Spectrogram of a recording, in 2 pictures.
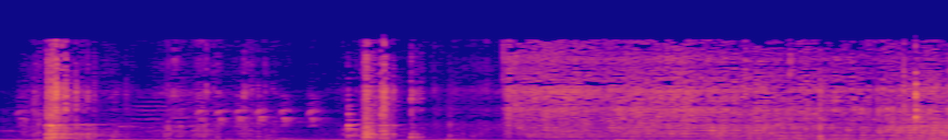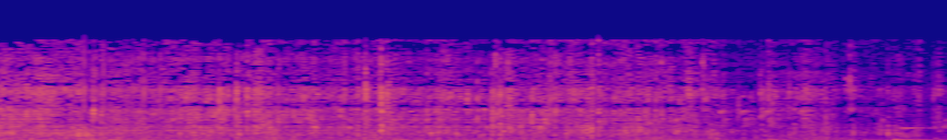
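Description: A few sharp clatters of crab shells against an aluminium pot, then from about three seconds in a steady stream of water pouring into the pot as hands swish the crabs through it, easing off near the end.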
